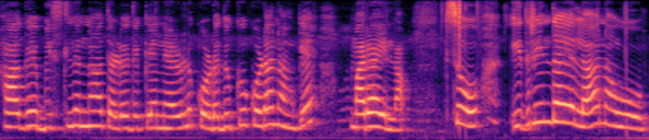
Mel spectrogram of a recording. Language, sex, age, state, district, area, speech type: Kannada, female, 18-30, Karnataka, Shimoga, rural, spontaneous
